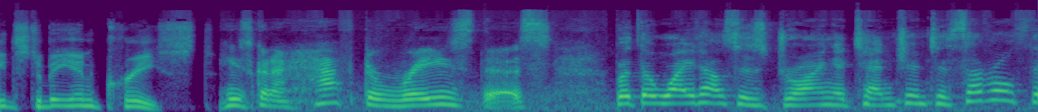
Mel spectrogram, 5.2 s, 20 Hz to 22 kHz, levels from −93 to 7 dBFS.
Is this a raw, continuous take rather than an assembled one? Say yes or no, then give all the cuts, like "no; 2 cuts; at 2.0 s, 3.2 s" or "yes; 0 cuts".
no; 2 cuts; at 1.1 s, 3.0 s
